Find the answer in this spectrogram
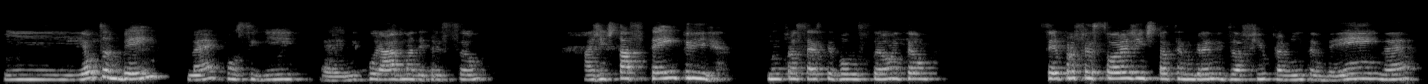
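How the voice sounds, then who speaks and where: A woman's voice: on the high side, a little slow. Emotional chatty woman, roomy sound. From Argentina. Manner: warm, emotional, chatty, many "né"s. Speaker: parapsychologist and teacher. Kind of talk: testimonial talk to a class. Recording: roomy, dull lo-fi room sound.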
